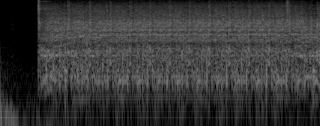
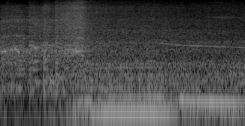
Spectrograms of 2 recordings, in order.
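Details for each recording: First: hear that high-pitched whine well that high-pitched whine means that the starter is actually too far away from the flywheel Second: After starter clicking then no crank, starting system repaired: brief crank, engine catches and settles into steady, even idle with clean low hum while the alternator charges the drained battery; starts and runs normally.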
